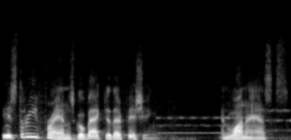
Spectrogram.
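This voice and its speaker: A man's voice: on the high side, big pitch swings, measured pace, gravelly, darkish tone, faint music behind. A man with an American accent hosting and reading comics to children in a theatrical 1950s radio storytelling style. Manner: theatrical, sing-song rhymes. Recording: muffled old radio recording.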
